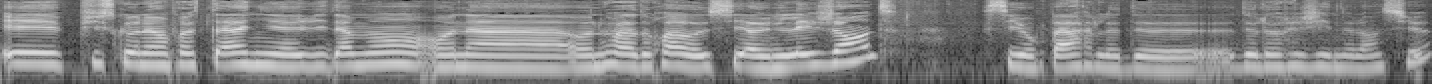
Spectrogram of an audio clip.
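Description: Against noticeable background noise, a woman at a medium pitch talks at a moderate pace with fairly even intonation and very even loudness. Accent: Italian. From Italy. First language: Italian (speaking French). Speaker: tour guide. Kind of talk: guided tour explanation.

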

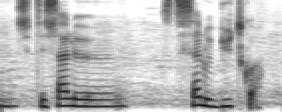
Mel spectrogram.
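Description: There is noticeable background noise as a woman talks at a medium pitch. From western France, La Rochelle. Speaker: artist and former stylist. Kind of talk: casual interview.

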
